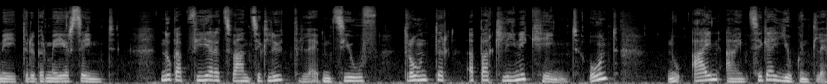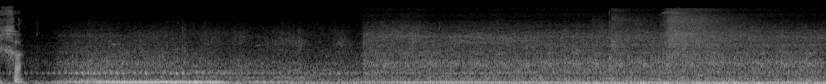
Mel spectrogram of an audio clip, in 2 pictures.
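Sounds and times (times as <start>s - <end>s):
speech: 0.0s - 9.2s
large postal bus engine droning: 8.5s - 16.5s
bus air brakes hissing: 10.7s - 16.5s.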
